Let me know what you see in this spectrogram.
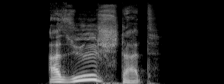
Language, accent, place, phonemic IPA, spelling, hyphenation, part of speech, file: German, Germany, Berlin, /aˈzyːlˌʃtat/, Asylstadt, Asyl‧stadt, noun, De-Asylstadt.ogg
- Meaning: city of refuge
